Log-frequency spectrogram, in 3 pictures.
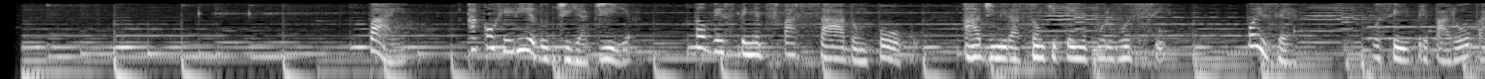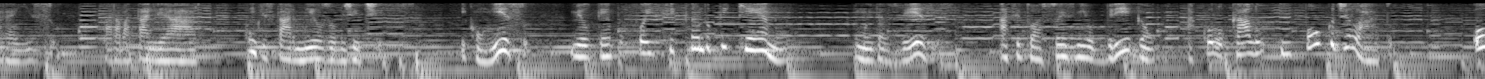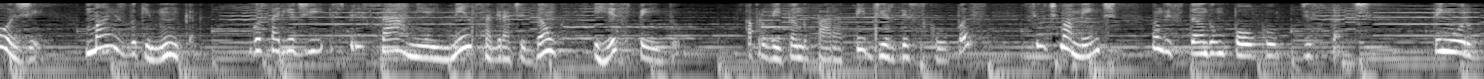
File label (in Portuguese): ANIVERSÁRIO PAI F, Telemensagens, Fem; Aniversários; Aniv Familiar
